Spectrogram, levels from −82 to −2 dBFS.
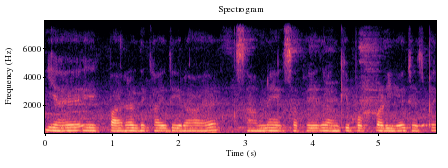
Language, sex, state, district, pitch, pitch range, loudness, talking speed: Hindi, female, Bihar, Madhepura, 195 Hz, 190-200 Hz, -17 LUFS, 175 wpm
